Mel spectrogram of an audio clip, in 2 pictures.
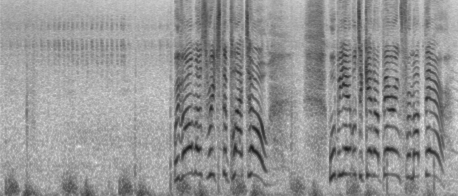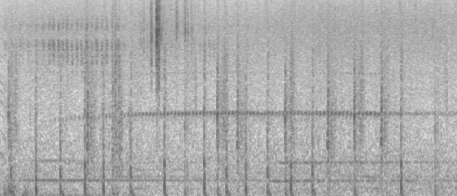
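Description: Footsteps scuff and tap on rocky ground.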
